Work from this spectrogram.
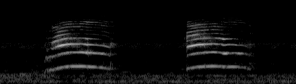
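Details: Cat meows twice, each a clear, slightly arching, nasal call lasting about half a second, separated by a second of quiet over a faint low hum.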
